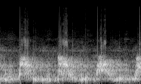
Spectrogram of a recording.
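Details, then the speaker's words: Fetal heartbeat at 13 weeks of a mother's first pregnancy, heard on high-resolution ultrasound Doppler: fast, regular whooshing pulses at about 157 beats a minute, within the normal range. "Eens kijken wat de hartslag van de baby is, hier... Op dat moment 157... Laten we nog even luisteren, het kloppende hartje van de baby..."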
